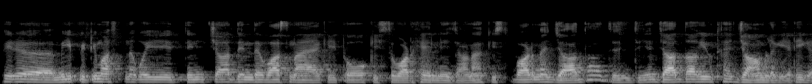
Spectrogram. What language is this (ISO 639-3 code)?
doi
